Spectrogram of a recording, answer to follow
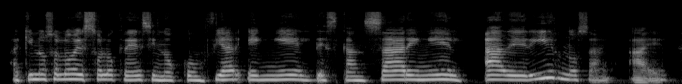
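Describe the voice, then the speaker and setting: A woman's voice: mid-range voice, darkish tone. Woman leading a Bible study. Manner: measured, explanatory, inviting questions.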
